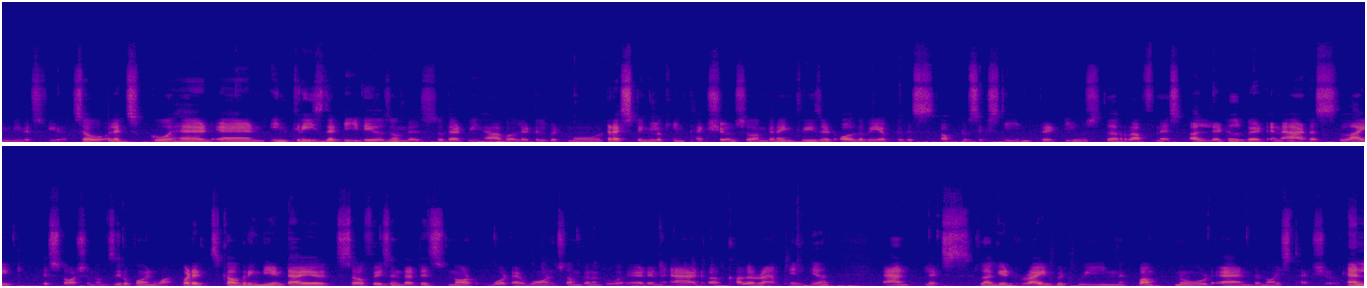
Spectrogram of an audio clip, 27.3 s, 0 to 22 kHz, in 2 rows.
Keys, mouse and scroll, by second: 1.0-2.4 drag, 2.9 click, 4.0-5.7 middle drag, 8.7 middle click, 9.8-12.1 drag, 12.5-13.7 drag, 14.4-14.8 middle drag, 15.6-16.4 middle drag, 16.9 click, 17.8 click, 19.1 shift+a, 24.7 middle click, 25.6 click, 26.4 click.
